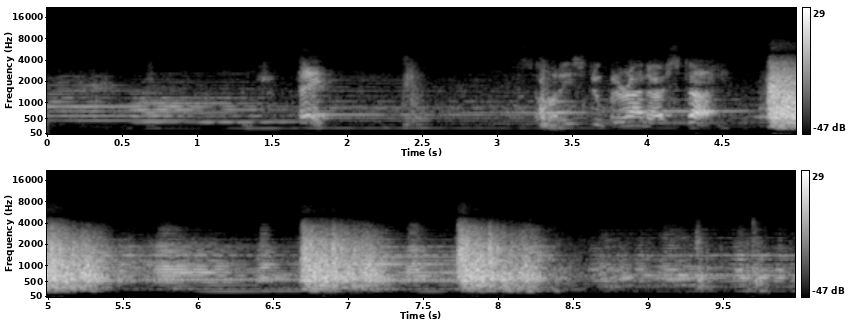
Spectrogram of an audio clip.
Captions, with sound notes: Hey! There's somebody snooping around our stuff. [gunshot] [gunshots]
